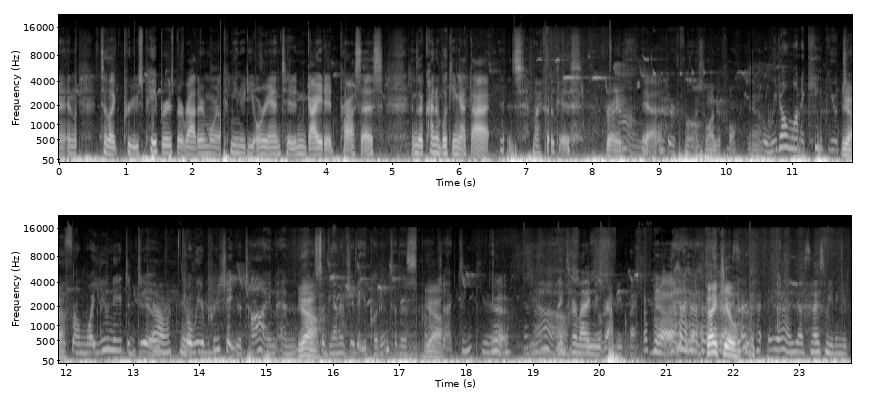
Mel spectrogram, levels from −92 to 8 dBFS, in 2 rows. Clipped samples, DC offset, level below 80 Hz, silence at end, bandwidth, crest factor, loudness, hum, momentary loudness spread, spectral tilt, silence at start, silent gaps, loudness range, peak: 1%; under 0.1%; -16 dBFS; 0 s; 7.6 kHz; 12 dB; -22 LUFS; none; 12 LU; -6.5 dB/octave; 0 s; none; 8 LU; 0 dBFS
